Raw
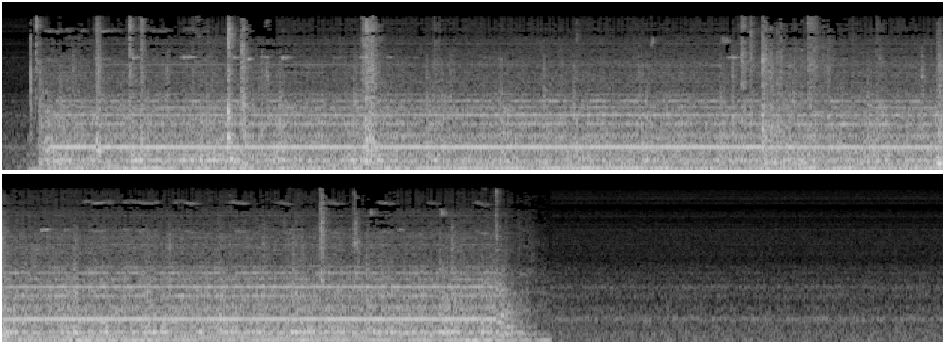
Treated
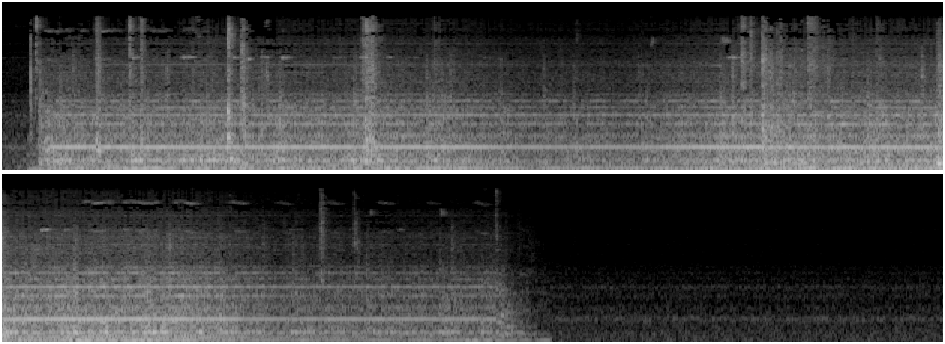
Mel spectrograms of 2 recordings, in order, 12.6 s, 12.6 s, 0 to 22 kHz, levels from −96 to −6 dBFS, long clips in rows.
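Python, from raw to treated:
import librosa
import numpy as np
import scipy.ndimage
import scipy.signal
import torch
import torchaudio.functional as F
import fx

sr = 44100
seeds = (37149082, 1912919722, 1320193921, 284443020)

y = fx.gain(x, sr, db=fx.line((2.99, -9.0), (3.42, -16.0), (4.22, -16.0), (4.82, -7.0), (7.51, -7.0), (8.1, -18.0)))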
